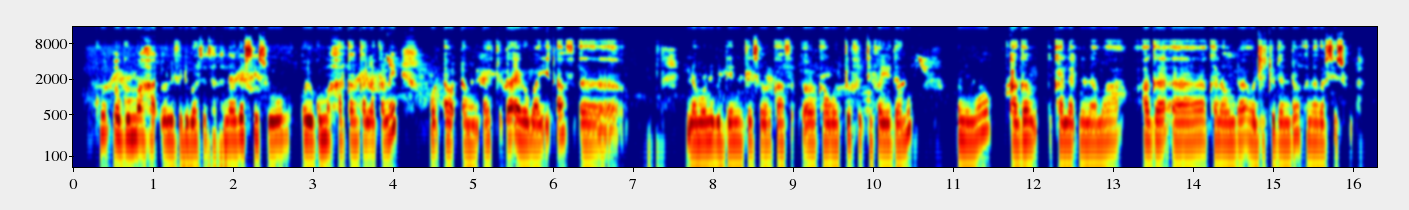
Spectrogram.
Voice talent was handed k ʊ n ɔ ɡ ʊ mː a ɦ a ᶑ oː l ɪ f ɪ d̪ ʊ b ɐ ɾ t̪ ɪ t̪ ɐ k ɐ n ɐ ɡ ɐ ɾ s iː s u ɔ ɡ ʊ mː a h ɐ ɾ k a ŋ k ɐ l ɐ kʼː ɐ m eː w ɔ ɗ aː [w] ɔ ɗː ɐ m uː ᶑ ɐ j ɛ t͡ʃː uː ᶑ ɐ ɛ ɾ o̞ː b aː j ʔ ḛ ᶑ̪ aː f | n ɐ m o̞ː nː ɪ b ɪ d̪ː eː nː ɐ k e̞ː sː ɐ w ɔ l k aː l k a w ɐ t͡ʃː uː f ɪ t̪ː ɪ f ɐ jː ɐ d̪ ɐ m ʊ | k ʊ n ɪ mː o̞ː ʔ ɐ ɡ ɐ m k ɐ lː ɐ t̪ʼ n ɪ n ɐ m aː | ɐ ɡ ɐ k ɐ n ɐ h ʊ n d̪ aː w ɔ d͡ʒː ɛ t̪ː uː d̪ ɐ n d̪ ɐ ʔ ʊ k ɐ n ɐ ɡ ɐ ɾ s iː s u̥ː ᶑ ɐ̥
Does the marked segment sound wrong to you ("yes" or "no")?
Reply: no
